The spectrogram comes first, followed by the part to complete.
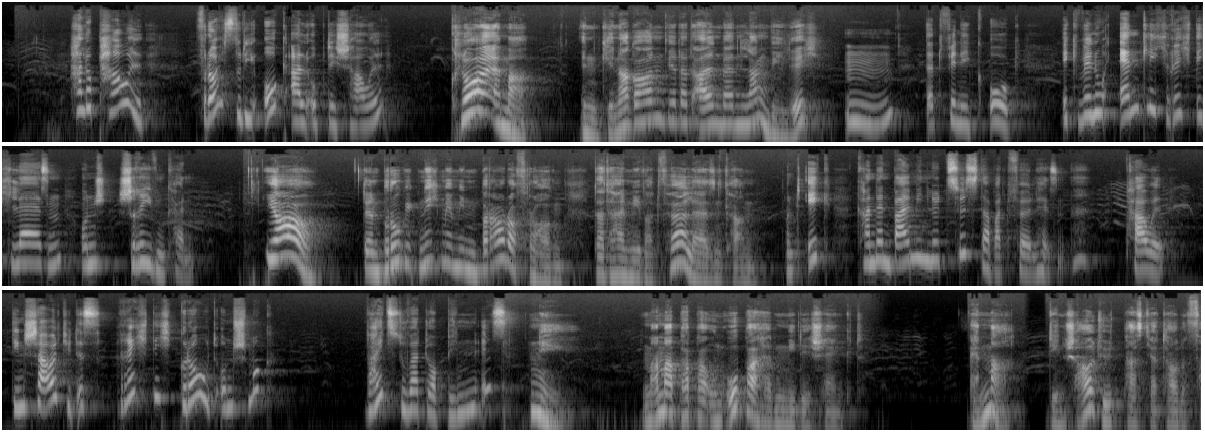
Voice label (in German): Dialog, niederdeutsch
